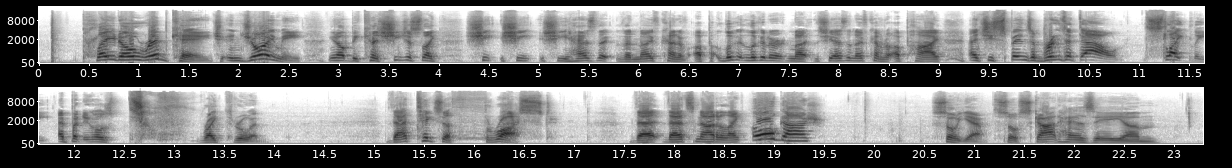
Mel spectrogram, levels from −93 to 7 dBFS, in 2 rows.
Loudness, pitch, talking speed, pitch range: -16 LUFS, 185 Hz, 175 wpm, 160-230 Hz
